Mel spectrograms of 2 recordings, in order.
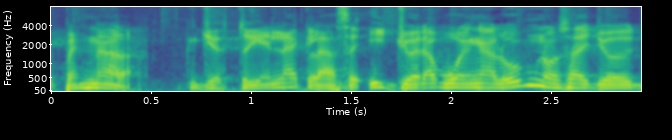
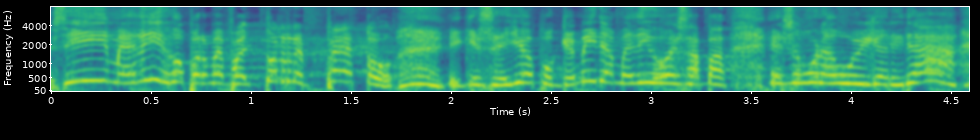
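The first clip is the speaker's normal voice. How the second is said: high, outraged teacher complaining; indignant teacher; 13 semitones higher than usual. Retold or imitated. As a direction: demand the kid be suspended. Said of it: "Llamó a la maestra". (maestra indignada, voz muy aguda)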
